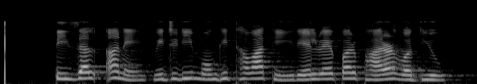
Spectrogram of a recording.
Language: Gujarati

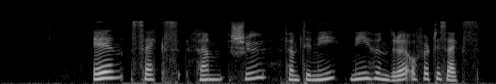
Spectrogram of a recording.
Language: Norwegian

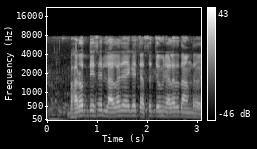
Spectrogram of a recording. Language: Bangla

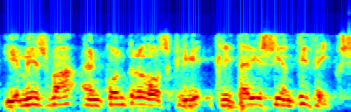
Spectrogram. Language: Catalan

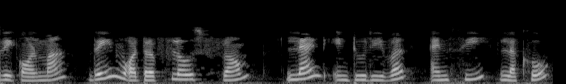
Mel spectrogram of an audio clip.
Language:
Gujarati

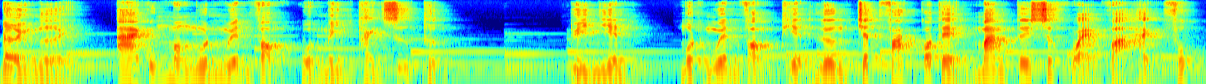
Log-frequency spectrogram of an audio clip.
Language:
Vietnamese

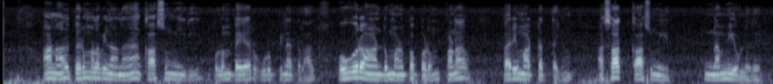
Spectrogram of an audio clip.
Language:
Tamil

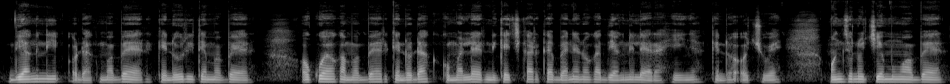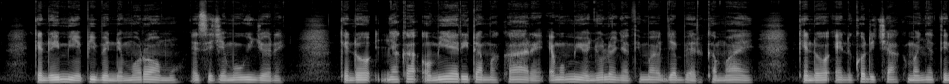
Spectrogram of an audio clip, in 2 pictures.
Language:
Luo (Kenya and Tanzania)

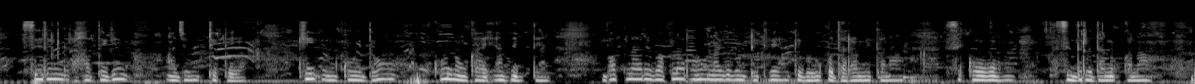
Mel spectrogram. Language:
Santali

